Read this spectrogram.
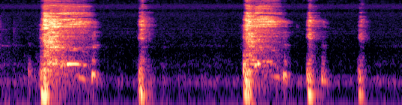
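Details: Five harsh, forceful coughs in two bursts with quiet gaps, in someone with long-lasting coughing spells and a lingering throat tickle: persistent cough.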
